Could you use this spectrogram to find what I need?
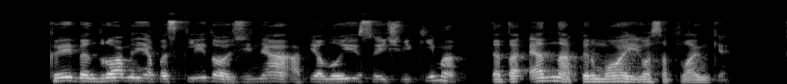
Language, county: Lithuanian, Klaipėda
